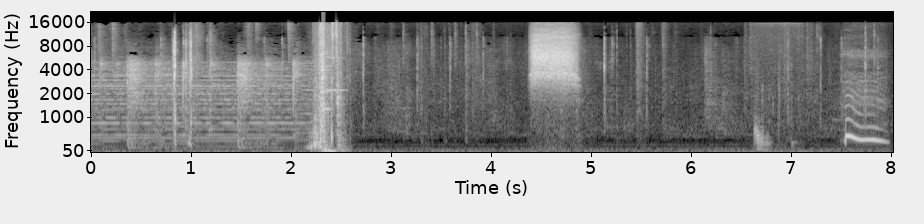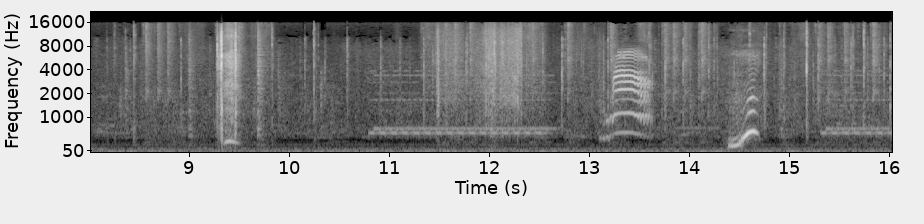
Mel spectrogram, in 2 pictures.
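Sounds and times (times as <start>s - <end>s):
cat meowing: 13.1s - 13.7s.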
